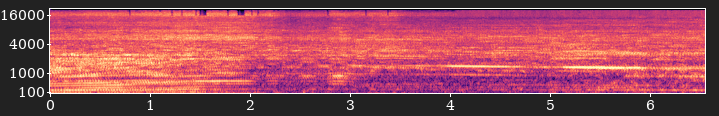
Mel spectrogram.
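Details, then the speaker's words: Ferrari 365 GTB/4 Daytona Spider V12 on road test after repair: smooth, even note climbing cleanly through the revs, all twelve cylinders firing, lifting the front under acceleration. Healthy engine pulling hard. "down and the sheer power of the engine opens the the lifts the front of the car right off off its right height just absolute grunt amazing"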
